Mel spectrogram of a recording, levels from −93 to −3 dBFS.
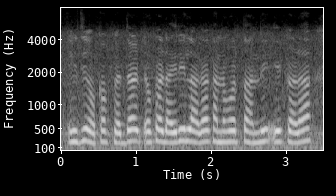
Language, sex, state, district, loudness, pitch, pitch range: Telugu, female, Andhra Pradesh, Anantapur, -22 LUFS, 230 Hz, 220-235 Hz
